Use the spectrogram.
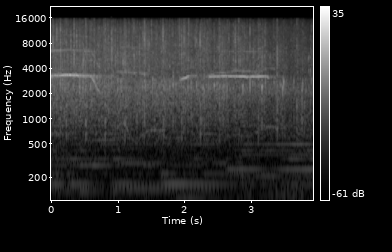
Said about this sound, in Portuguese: Se vai aplaudir, aplaude bastante.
